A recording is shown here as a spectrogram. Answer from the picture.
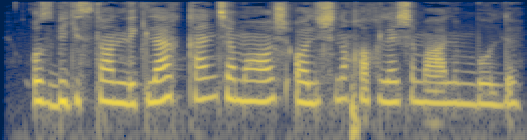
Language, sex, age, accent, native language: Uzbek, female, 18-24, Namangan, Uzbek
